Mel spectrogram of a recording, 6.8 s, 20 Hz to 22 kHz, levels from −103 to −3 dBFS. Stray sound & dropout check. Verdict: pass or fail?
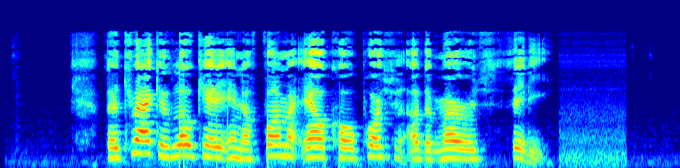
pass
